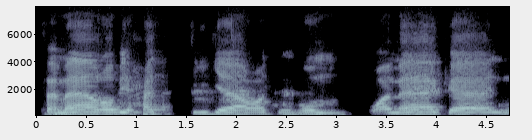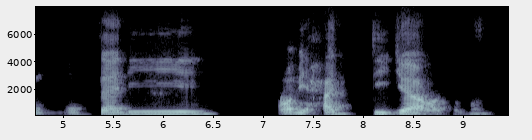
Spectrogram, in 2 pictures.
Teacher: Tak yang pertama ini masuk ke tak yang kedua langsung tanpa dibaca robihat tija ya robihat tija.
